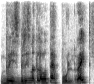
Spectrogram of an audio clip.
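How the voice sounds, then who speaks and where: A man teaching a video lesson in a chatty, relaxed way. He often asks his students a question and then answers it himself. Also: high voice, a little fast, husky, highs cut off. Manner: homely everyday comparisons, relaxed teacherly tone. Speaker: English teacher. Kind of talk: classroom-style video lesson.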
